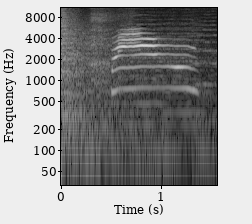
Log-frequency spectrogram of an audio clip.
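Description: A cat gives a single clear, drawn-out meow, close and fairly loud, rising then falling, with nothing else heard.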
